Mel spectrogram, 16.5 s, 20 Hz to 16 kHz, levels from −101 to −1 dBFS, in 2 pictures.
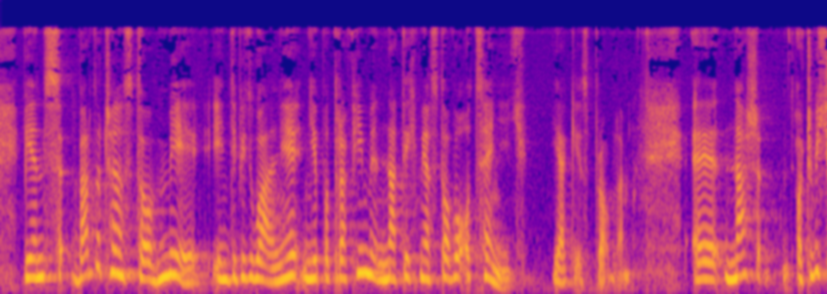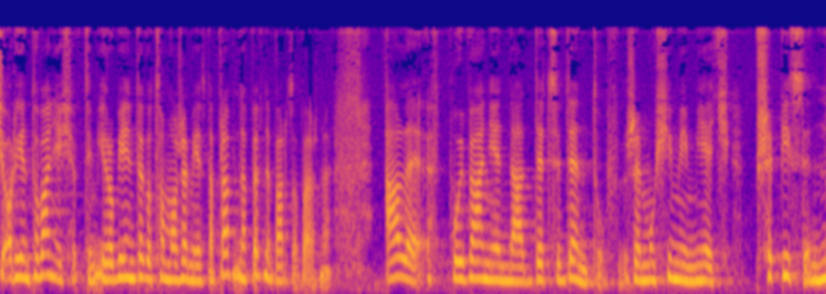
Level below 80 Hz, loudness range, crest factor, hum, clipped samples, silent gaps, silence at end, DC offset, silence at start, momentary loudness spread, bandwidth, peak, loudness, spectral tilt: -56 dBFS; 4 LU; 16 dB; none; under 0.1%; none; 0 s; under 0.1%; 0 s; 11 LU; 11.5 kHz; -4 dBFS; -20 LUFS; -5.5 dB/octave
